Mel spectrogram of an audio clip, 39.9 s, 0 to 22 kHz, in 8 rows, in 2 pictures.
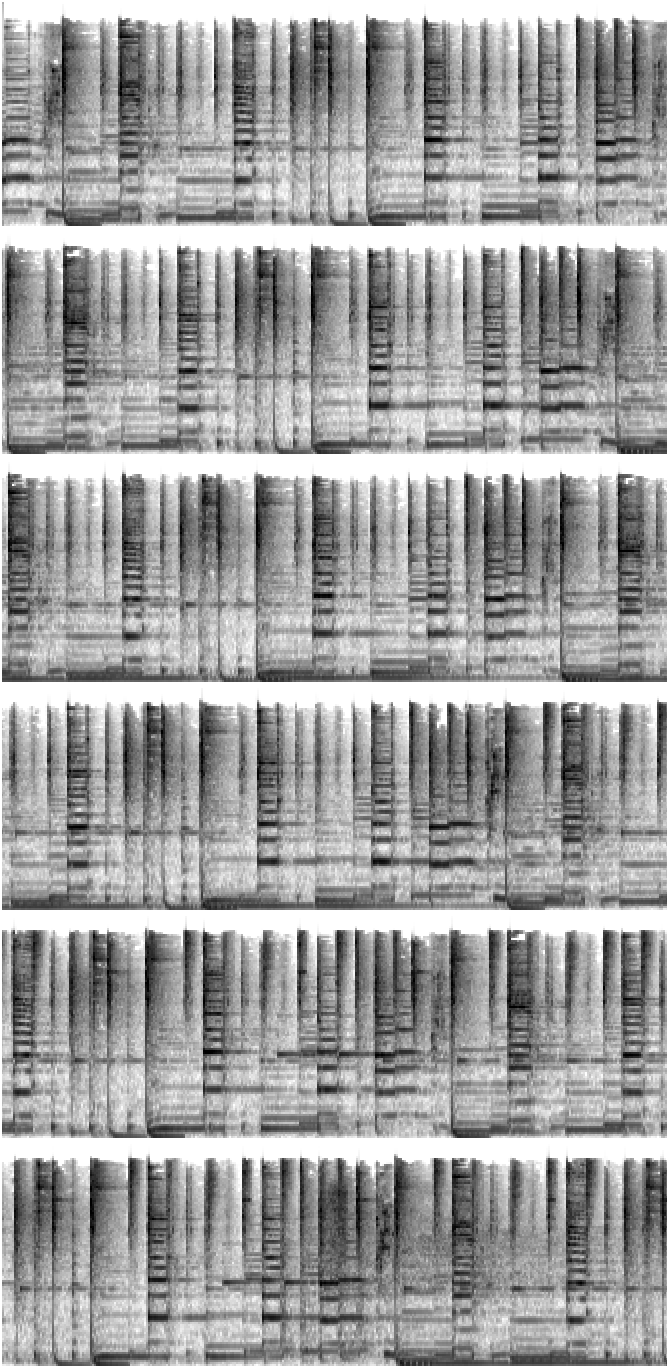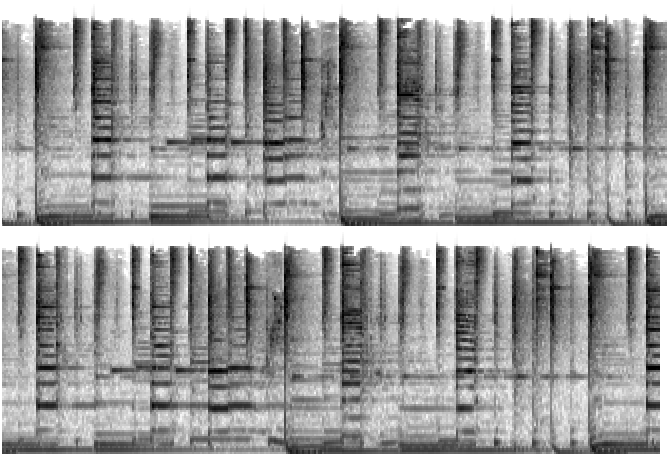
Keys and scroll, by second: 2.3 KP_9, 2.4 KP_0, 2.5 Return, 3.8 KP_Subtract, 3.9 Return, 6.9 space, 7.6 space, 17.5 Delete, 25.6 alt+q, 26.4 q, 28.7 alt+m, 29.7 alt+q, 31.4 alt+e.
